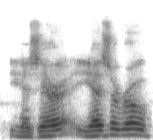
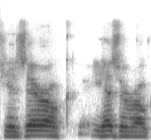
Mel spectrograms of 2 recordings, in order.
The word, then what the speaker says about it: Jezero: So what this is called is Jezero crater, or Jezero crater. I'm not sure how you pronounce it, but I know J is spelled pronounced as a Y because it comes from I think the Baltic states.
